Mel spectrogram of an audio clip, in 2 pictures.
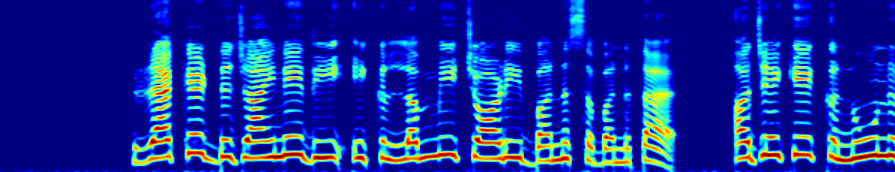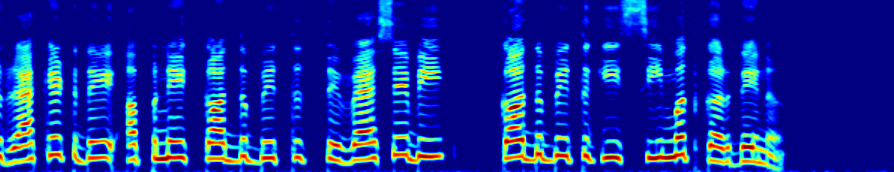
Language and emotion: Dogri, neutral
